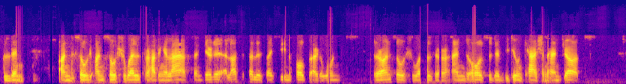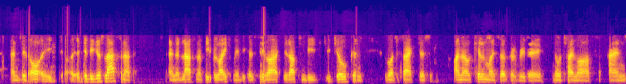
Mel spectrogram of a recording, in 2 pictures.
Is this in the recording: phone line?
yes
